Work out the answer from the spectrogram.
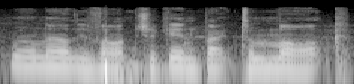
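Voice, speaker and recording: A man's voice: a little high, flat delivery, normal speed, very noisy. A man giving conversational, analytical live darts commentary as a co-commentator. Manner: analytical, addresses his co-commentator.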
